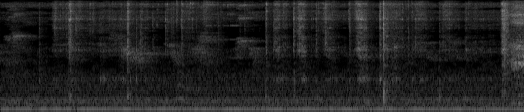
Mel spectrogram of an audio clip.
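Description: Scattered light clinks and taps of a spoon against a ceramic bowl as chilli powder is spooned in, over a steady low hum.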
